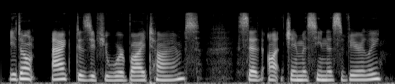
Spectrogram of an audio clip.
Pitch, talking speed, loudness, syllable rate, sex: 210 Hz, 195 wpm, -18 LUFS, 6.5 syllables/s, female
